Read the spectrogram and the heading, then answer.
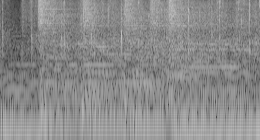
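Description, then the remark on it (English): An audience claps steadily, a dense, crackling wash of many hands kept up at a loud, even level over sustained low musical tones, with no voices standing out. “You got a hand clap?”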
